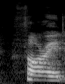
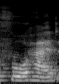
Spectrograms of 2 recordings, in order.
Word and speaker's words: forehead: it everywhere I go, if it's forehead or forehead, and they said it is indeed forehead. So I've been saying it wrong all my life.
